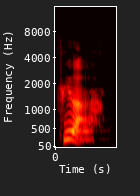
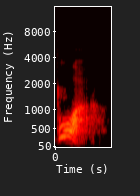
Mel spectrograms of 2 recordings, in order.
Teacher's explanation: the sound is generating at the back vowel and it is ending at the place of center vowel a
